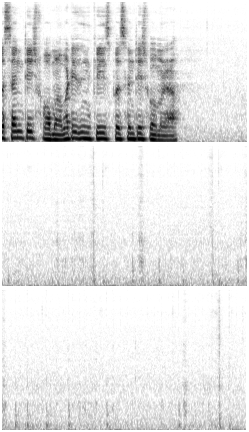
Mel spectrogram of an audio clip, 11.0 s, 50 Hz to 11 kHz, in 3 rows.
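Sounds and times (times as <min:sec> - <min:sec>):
pen scratching on paper: 0:04.5 - 0:06.2, 0:06.8 - 0:09.1.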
